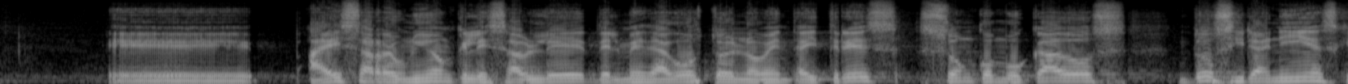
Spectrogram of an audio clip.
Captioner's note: speaking in foreign language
